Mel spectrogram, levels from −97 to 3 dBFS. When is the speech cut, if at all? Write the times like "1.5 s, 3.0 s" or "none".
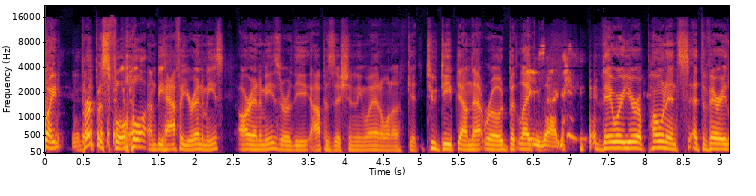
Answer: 2.5 s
